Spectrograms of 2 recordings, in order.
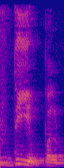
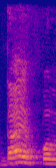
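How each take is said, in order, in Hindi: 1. शब्द 'the' को लंबे 'thee' के साथ बोला जाता है। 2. शब्द 'the' को छोटे 'thuh' के साथ बोला जाता है। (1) "बल्कि दी एप्पल पढ़ेंगे" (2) "अब हम द एप्पल नहीं"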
